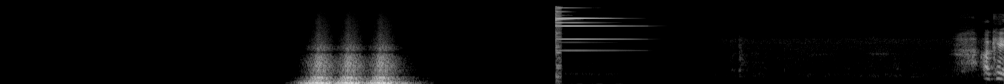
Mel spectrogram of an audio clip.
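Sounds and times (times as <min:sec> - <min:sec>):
bright bell-like ding: 0:05.6 - 0:06.7.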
